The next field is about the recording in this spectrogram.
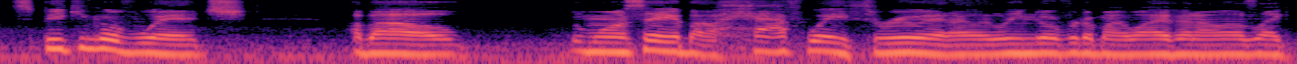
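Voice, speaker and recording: A man's voice: a little high, steady tone, moderate pace. A man from Massachusetts giving a casual, rambling spoken film review from inside a car, often restarting his sentences. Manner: rambling, conversational, frequent restarts. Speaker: movie reviewer. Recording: loud car road noise. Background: car engine and road noise.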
